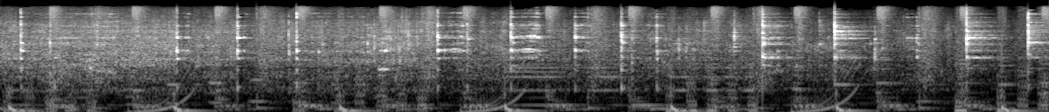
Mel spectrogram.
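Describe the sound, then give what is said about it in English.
Meat and onions sizzle as they sauté in a pot before beans and barley go in; a constant frying hiss runs throughout, with repeated scraping stir strokes and no talk. “After a few minutes of sauteing the meat and the onions, I'm ready to add my beans. And my barley.”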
